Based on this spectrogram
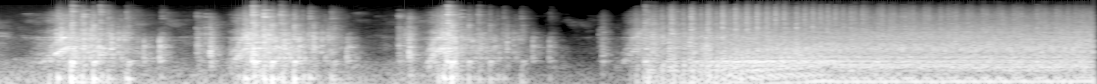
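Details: Husqvarna lawn mower whose blade hit something hard and stopped dead, with the blade refitted: three hard pulls with no catch, then it fires and settles into a steady, fairly even run; no obvious wobble or knock yet.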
